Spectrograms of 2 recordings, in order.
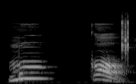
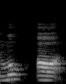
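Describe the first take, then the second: First: The k runs straight into the following vowel. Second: The k ends the first syllable, then the vowel. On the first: The speaker calls it right. "sesuai aturan baca" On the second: The speaker calls it wrong. "bukan muk O"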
